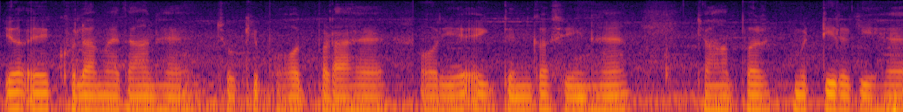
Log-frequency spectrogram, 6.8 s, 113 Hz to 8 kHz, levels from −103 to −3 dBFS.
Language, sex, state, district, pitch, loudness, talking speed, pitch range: Hindi, male, Uttar Pradesh, Etah, 105 Hz, -34 LUFS, 195 wpm, 100-110 Hz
